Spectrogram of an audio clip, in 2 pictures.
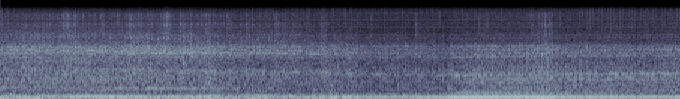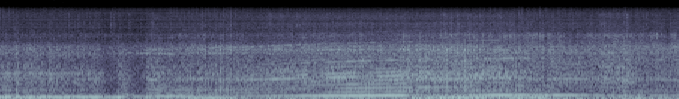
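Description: Other racing car engines roar nearby.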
